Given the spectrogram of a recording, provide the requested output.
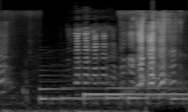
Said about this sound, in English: And you would absolutely see goats. Lots of goats. More than usual.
